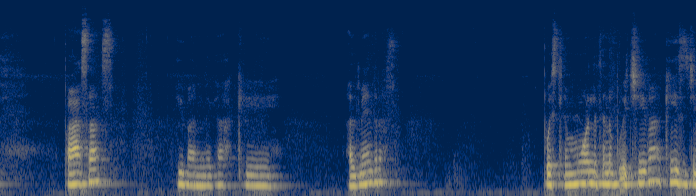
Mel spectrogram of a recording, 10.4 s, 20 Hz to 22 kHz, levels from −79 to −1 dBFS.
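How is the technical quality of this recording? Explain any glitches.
The technical quality is compromised by one fault, present from start to finish. The speech has generation loss throughout. It sounds swirly, smeared and hollow, and consonant attacks blur. This likely comes from repeated lossy encoding, perhaps seven passes, each quantising afresh on a shifted frame grid. The character fits Opus at about 64 kbit/s. Content reaches up to 20.1 kHz.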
